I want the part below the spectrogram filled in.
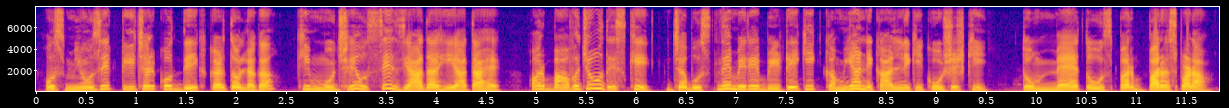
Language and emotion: Hindi, angry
